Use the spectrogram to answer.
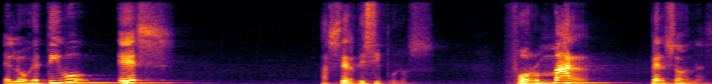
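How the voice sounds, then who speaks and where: Emphatic pastor, high lively voice. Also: male voice, slow, long pauses. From El Salvador. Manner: emphatic, drives points home by repeating key phrases. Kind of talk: sermon. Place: church sanctuary. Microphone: handheld or stand microphone on a PA system.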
